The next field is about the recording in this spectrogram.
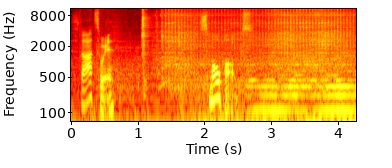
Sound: film reel clicks

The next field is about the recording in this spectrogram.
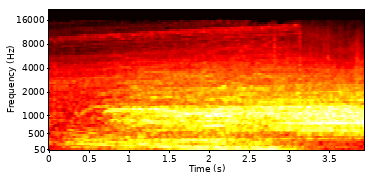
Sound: audience cheering

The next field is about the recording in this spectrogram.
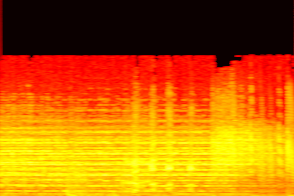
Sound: laughing

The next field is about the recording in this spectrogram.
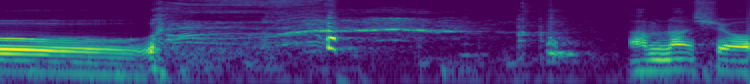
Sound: laughs

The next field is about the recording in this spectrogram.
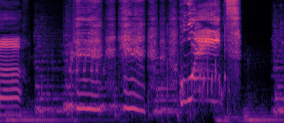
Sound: panting

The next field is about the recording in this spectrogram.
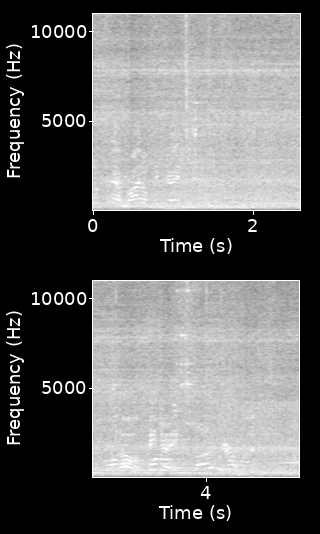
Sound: trunk lid creaking

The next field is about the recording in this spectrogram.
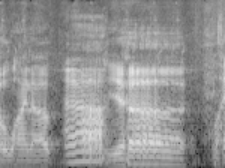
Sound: groans

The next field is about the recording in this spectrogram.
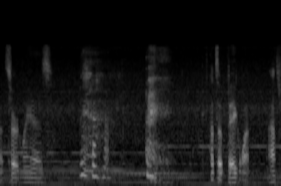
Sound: speakers laughing

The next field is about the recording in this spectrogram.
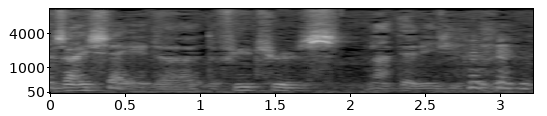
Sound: laugh

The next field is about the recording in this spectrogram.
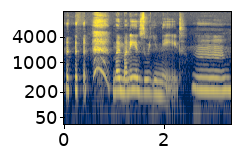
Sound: laughs

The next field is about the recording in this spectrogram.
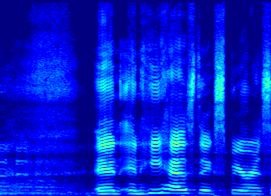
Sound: laughter

